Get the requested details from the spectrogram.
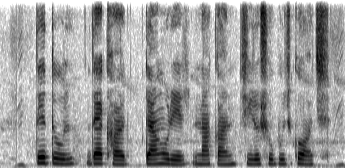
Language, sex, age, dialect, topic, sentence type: Bengali, female, 18-24, Rajbangshi, agriculture, statement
